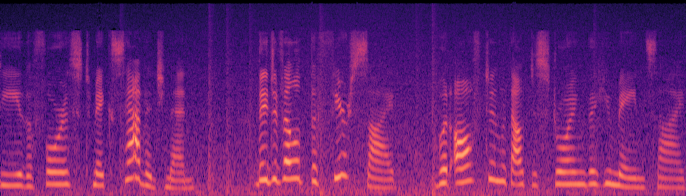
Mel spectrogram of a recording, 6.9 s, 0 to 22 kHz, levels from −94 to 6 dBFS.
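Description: Nothing in this speech recording stood out as a technical fault on listening, with only the room's background noise sitting about 19 dB below the speech.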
